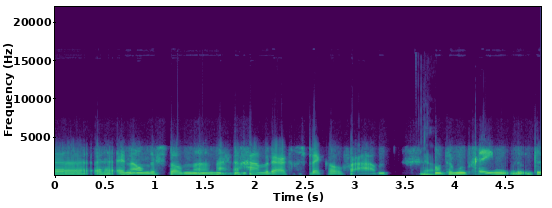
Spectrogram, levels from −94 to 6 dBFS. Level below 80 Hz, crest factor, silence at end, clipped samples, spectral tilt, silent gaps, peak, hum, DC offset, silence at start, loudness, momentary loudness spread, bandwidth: -68 dBFS; 18 dB; 0 s; under 0.1%; -8 dB/octave; none; -8 dBFS; none; under 0.1%; 0 s; -25 LUFS; 6 LU; 5.6 kHz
